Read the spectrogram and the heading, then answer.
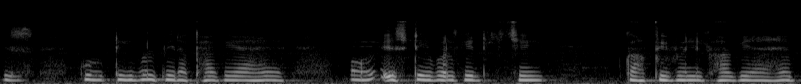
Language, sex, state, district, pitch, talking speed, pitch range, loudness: Hindi, female, Uttar Pradesh, Etah, 195 Hz, 120 wpm, 185-200 Hz, -32 LUFS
